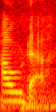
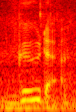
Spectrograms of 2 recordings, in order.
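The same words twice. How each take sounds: First: The word begins with a breathy H-like sound. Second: The word begins with a hard G sound. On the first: This is how the town's name is really said. The speaker calls it right. "the G is kind of like an H sound" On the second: This is how people say it at home. The speaker calls it wrong. "at home, we always pronounce it Gouda"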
